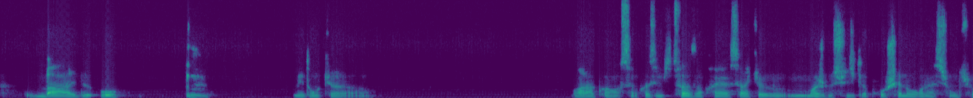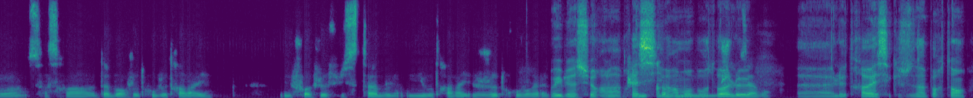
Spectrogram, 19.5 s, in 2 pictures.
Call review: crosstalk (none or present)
present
